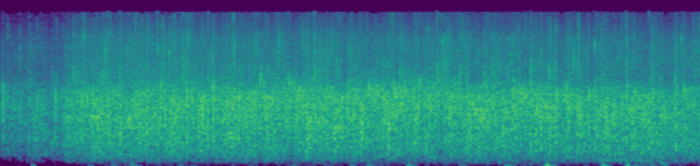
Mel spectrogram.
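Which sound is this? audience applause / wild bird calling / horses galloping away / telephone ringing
audience applause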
